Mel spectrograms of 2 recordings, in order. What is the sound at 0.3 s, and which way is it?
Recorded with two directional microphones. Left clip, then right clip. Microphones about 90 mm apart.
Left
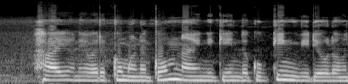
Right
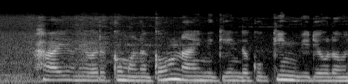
Speech, 70° left (ahead or behind).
